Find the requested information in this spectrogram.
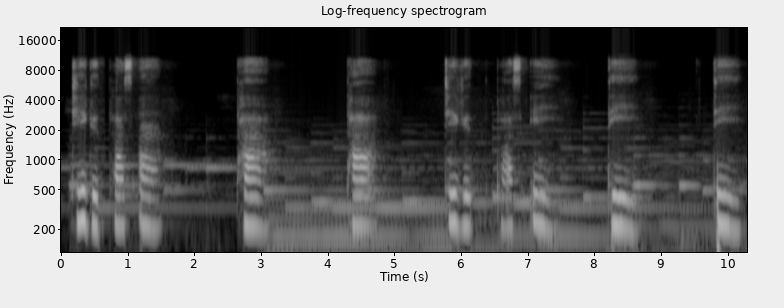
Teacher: Tigut is pronounced D sounds or T sounds in English. It sounds more like between D or T sound.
